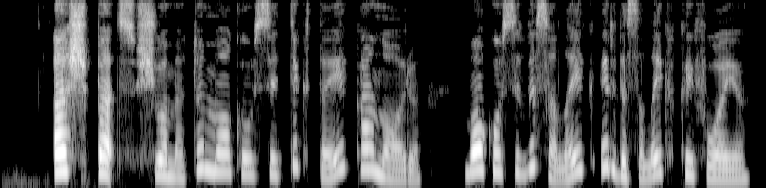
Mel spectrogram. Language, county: Lithuanian, Vilnius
